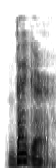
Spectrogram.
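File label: "beggar", American English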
